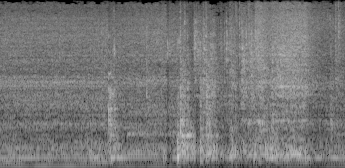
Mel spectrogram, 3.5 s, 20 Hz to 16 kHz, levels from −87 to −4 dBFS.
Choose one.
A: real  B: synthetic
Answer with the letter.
A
